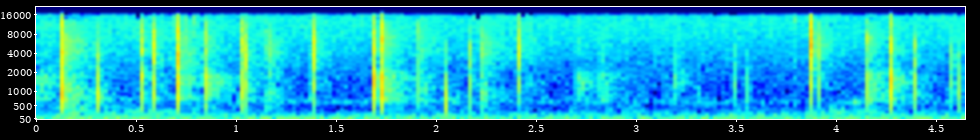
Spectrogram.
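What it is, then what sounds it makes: Smartphone glass and back tapped with nails. Long nails tap the glass screen side and then the metal-and-glass back of the same smartphone. Sharp, dry clicks arrive in an irregular rhythm, some brighter and louder than others. Each one dies away instantly over a low, steady background hum.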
